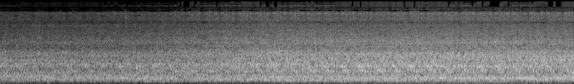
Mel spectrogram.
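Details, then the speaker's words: Truck diesel idling with the AC on after running about two hours: a steady, even idle under fan and air-conditioning hiss, no whistle or rattle; normal idle. "listen to it listen to what it's doing i mean it's been sitting here running for about two hours now"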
